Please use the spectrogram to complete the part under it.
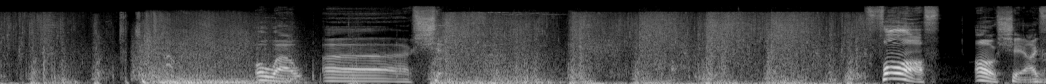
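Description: Heavy blades slash and strike in a fierce fight.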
